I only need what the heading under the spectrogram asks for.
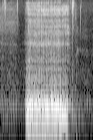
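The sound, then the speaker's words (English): A single loud, rumbling snore lasts just under a second, a deep rattling inhale with a strong low buzz, followed by quiet breathing, from a person sleeping in the back during a church service. “A few people sleeping in the back, a couple snoring.”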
